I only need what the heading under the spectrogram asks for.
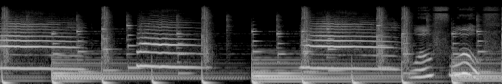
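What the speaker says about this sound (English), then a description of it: "it's a cat." A cat meows several times, ending in a drawn-out, rising and falling meow, set against bright, bouncy music from a children's animal-names song.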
